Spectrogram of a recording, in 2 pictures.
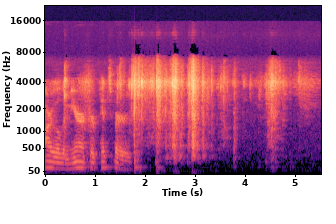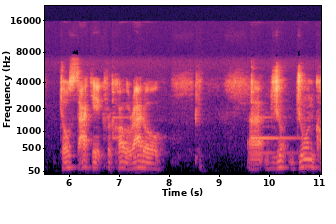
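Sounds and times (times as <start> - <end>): foil wrapper crinkling and tearing: 1.3 - 5.2.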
